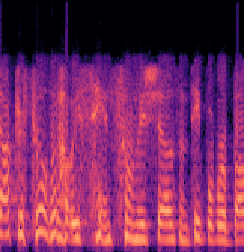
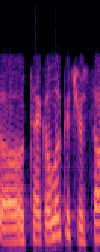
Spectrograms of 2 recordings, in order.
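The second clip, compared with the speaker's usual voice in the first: put-on flat, deadpan, expressionless voice. Retelling a comedy skit's psychologist answering a patient: imitating Nora Dunn's deadpan doctor. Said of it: "this same deadpan look on her face, totally no emotion".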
